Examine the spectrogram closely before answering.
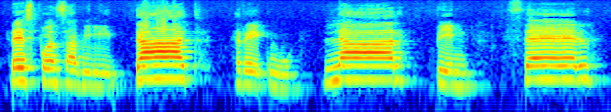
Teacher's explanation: Die Betonung ist auf der letzten Silbe und wir haben keinen Akzent.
